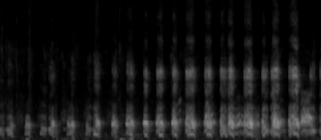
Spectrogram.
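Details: Hybrid fighting chukar partridge giving a steady series of sharp, clucking chuck notes, about four per second, rising in strength through the four seconds, with little background noise.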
